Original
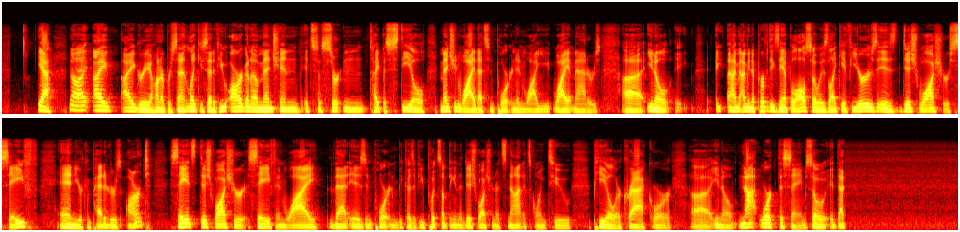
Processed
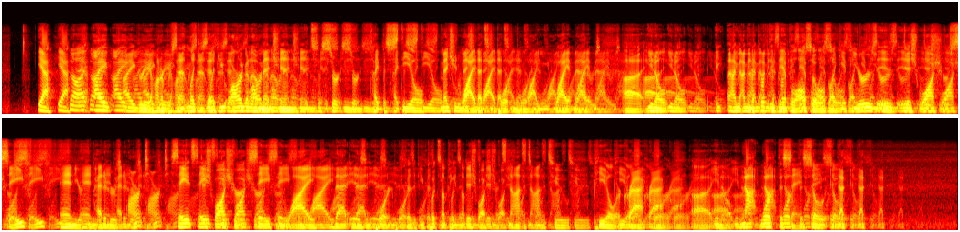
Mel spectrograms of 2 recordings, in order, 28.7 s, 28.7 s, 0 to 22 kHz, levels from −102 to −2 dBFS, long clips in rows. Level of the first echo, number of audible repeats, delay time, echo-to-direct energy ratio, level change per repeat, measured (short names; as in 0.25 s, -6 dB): -5.0 dB, 3, 0.298 s, -4.5 dB, -10.0 dB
